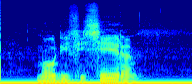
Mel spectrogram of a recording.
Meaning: to modify
- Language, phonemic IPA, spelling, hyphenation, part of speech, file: Dutch, /moː.di.fiˈseː.rə(n)/, modificeren, mo‧di‧fi‧ce‧ren, verb, Nl-modificeren.ogg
